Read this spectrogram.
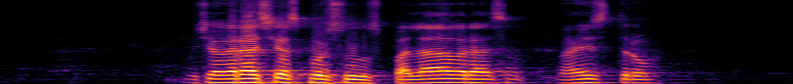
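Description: A man speaks loudly through a microphone in an echoing room.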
